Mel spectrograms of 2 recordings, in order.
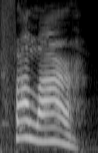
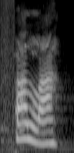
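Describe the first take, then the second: First: The final R is clearly pronounced. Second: The final R is dropped. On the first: "o verbo no infinitivo é falar" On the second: "Nós costumamos dizer falar. Já engolimos o R"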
